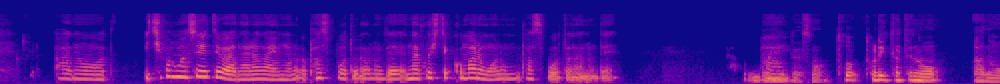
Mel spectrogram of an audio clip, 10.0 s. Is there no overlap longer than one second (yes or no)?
yes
